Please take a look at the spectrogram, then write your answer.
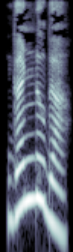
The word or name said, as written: ಕಂಡುಗ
